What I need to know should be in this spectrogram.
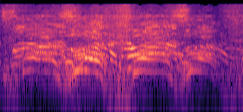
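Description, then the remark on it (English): A crowd in the snow in Moscow, gathered to lay flowers, shouts "Shame on you" at police in unison, voices rising and falling in a repeated chant-like rhythm, loud, with many overlapping voices blending into a sustained angry roar. “Those spared shouted, "Shame on you," but the police cleared the area.”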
